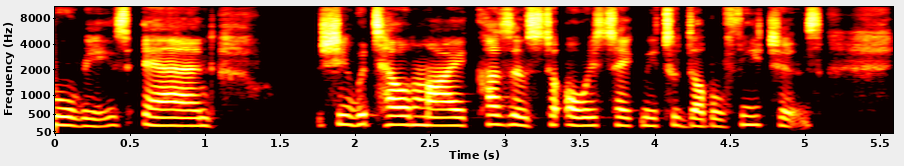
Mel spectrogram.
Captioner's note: none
